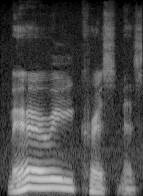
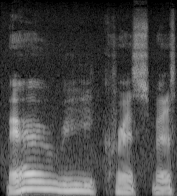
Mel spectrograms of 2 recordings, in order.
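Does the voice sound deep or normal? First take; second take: normal; deep. First: The voice is at its normal, unprocessed pitch. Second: The voice is processed to sound much deeper. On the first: "No, I don't have the deep voice" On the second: "Low voice. ... There you go. Now it's working"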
